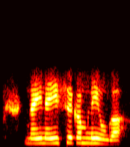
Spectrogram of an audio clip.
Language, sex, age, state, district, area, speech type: Urdu, female, 18-30, Uttar Pradesh, Gautam Buddha Nagar, rural, conversation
